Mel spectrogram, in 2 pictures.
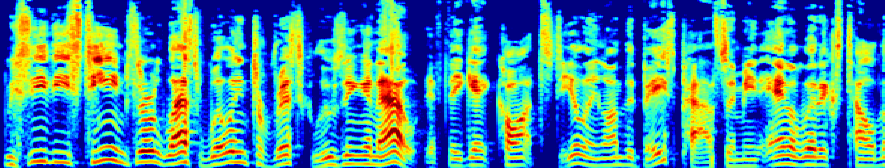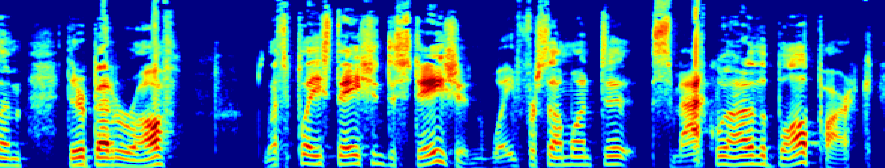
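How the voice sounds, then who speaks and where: A man hosting sports talk in an upbeat, energetic way, his voice a touch higher than usual for a man. The recording is dry and close, with no room sound. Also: normal speed, dry recording. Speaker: host.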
